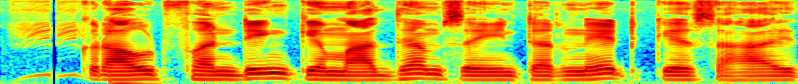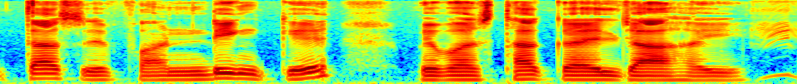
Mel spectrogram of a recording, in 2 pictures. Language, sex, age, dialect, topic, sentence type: Magahi, male, 18-24, Central/Standard, agriculture, statement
